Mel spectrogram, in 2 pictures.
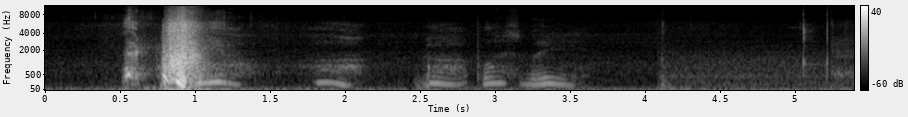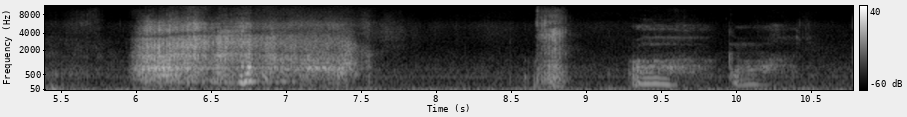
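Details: Female sneezing repeatedly, saying she can't seem to stop: about three forceful sneezes, one long and explosive, with short voiced exclamations between them in a quiet room.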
